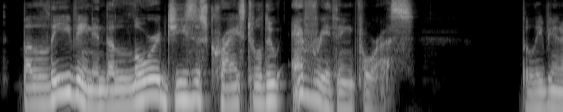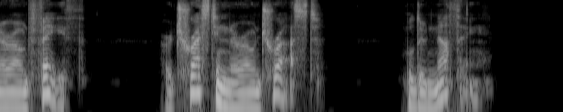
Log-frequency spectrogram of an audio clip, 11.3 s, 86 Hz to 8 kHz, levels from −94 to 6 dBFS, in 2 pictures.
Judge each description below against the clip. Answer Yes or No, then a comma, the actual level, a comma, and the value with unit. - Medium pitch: No, low, 120 Hz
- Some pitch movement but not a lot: No, wide, 6.8 semitones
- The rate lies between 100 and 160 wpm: Yes, average, 140 wpm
